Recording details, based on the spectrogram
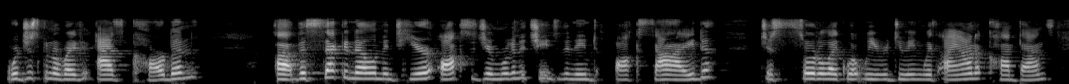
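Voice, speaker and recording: A woman talks through a chemistry lesson at an easygoing pace. Her voice sits a little high. She often pauses on small fillers. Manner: relaxed, conversational, many fillers. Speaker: teacher.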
